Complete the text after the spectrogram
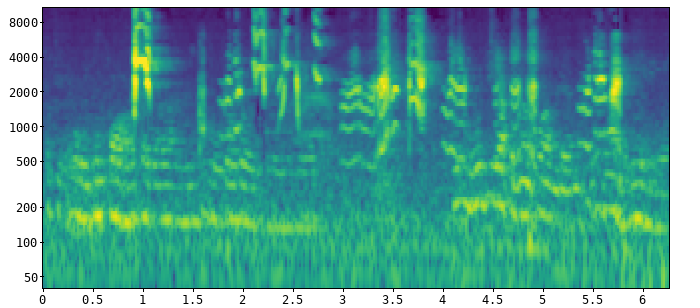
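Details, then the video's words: Ringneck parakeets, blue and Kiwi varieties, making natural talking sounds: one harsh screech, then varied chattering and warbled notes, some speech-like, alongside a low voice-like murmur. "Ringneck parrot Natural talking sounds"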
